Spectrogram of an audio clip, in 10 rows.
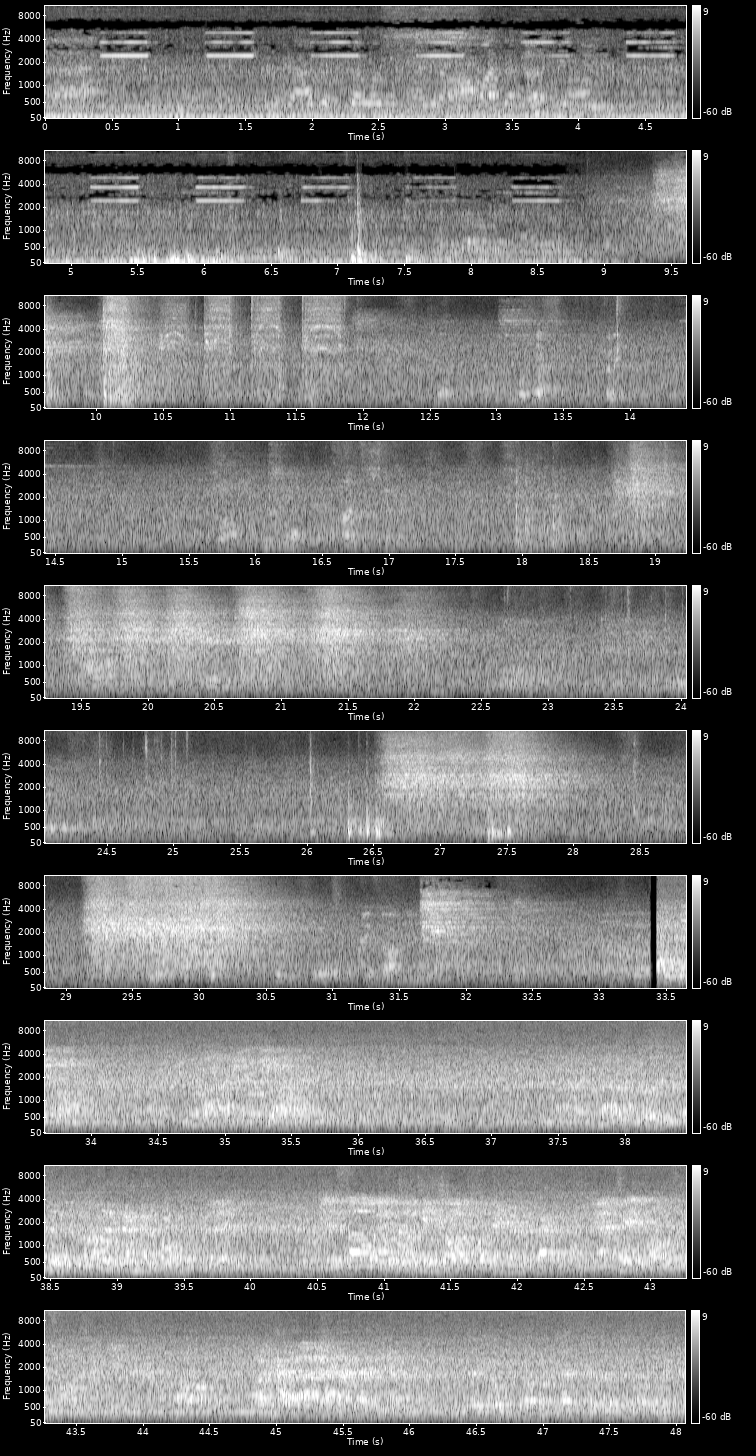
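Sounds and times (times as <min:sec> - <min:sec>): truck engine running: 0:00.0 - 0:09.3
reversing alarm beeping: 0:00.3 - 0:09.3.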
